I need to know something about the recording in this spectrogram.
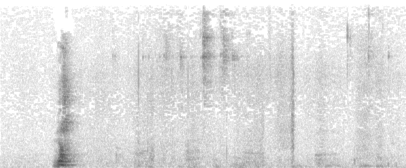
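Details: Dog making odd noises late at night at nothing: one loud, abrupt bark near the start, followed by quiet shuffling and faint breathy noises.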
